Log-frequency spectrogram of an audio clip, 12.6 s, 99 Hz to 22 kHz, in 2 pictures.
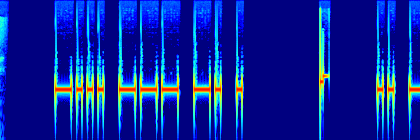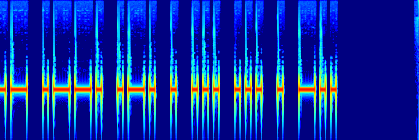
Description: Morse code, heard as a keyed tone, about 15 wpm, 700 Hz. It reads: BONE IMPRESSED
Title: Sentences from Top 1600 Words - New Word Drill Alt - 15wpm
